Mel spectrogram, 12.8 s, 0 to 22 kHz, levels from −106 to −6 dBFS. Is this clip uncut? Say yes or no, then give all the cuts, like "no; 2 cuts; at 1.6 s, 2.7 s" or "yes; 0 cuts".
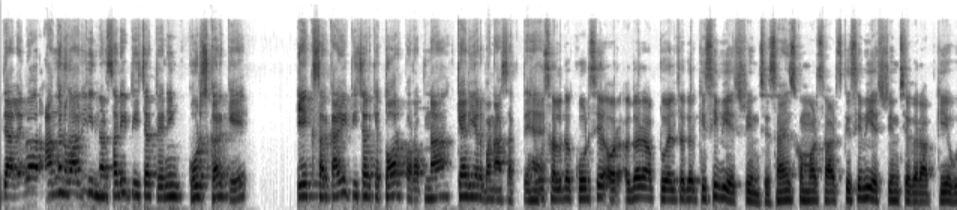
no; 2 cuts; at 1.1 s, 7.3 s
